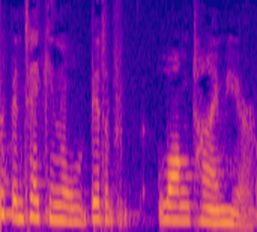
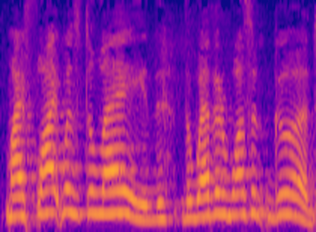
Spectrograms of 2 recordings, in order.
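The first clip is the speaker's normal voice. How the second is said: slow, drawn-out grumbling about the trip; whiny complaining; 7 semitones higher, 4 dB louder, slower than usual. Retold or imitated. Vacationer complaining that the trip is too short, whiny. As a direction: whine like a tourist let down by a short holiday. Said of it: "don't you just complain".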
